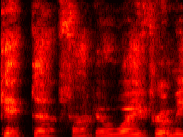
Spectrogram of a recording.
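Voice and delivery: put-on restrained outburst. Retelling how a man yelled at a waiter over cake: imitating someone yelling. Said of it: "He was yelling at the waiter".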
